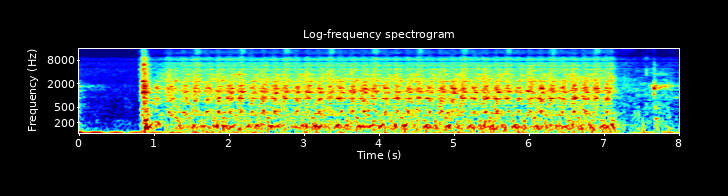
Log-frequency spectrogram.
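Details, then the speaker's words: VW Scirocco R turbo engine with heavy misfires, bought cheap after a workshop said it was shot; cranked for a cylinder 2 compression test with the fuel pump fuse pulled, turning evenly at about three turns a second for six seconds without firing. "I've connected everything back together and pulled the fuse for the fuel pump. So let's see if there's no... probably it's the same fuse for the instrument cluster. Let's see how the compression is."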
